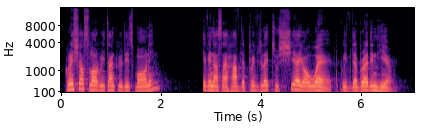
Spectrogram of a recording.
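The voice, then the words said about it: Speaks with an accent. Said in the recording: “my accent will not be a problem”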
